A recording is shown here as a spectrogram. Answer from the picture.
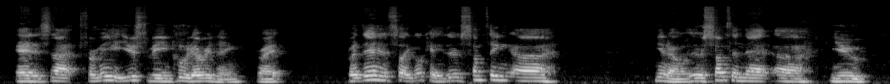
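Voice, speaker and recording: With an American accent, a man talks at a fairly quick pace in a fairly high pitch, somewhat breathy, with a dark, mellow tone and ordinary pitch variation. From upstate New York. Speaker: YouTube vlogger. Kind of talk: livestream chat with viewers. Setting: home livestream on computer. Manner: fast; casual, filler-heavy.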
